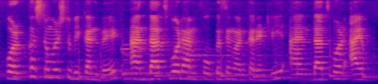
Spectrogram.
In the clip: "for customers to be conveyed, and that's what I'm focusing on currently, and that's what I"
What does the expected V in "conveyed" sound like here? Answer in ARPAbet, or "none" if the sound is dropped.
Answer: B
